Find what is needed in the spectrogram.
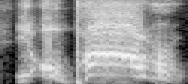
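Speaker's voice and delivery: high, loud, slow shouted power. Acted. Comic hailing tough brothers, high slow shout. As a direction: belt it out like a rally cry.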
